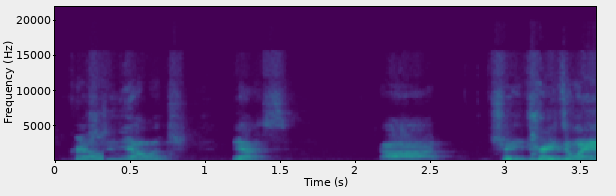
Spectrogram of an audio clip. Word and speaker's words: Yelich: milwaukee christian yeah christian eurich or whatever you're pronouncing christian yelich yes uh she trades away everybody gets rid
